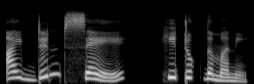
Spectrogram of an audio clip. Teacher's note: Stress on say changes the meaning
